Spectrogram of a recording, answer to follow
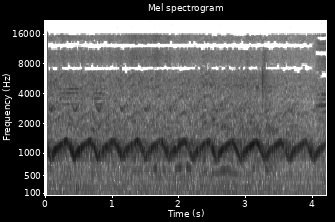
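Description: Electronic siren sounding a fast, repeating whoop: each rise in pitch snaps back down, about three times a second.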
